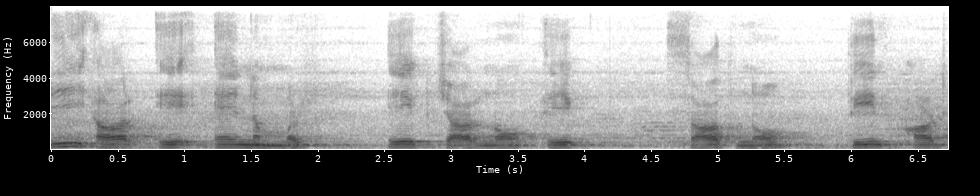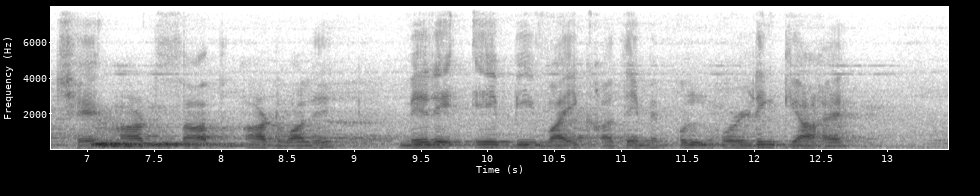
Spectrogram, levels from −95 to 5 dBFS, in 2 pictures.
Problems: none marked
